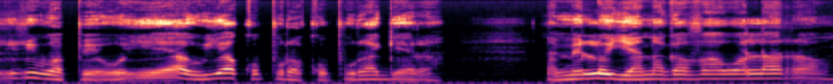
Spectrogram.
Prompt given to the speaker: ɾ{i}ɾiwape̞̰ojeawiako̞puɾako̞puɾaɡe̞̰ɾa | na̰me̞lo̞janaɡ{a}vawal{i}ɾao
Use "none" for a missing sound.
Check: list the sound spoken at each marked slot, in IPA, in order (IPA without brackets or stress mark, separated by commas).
i, a, a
